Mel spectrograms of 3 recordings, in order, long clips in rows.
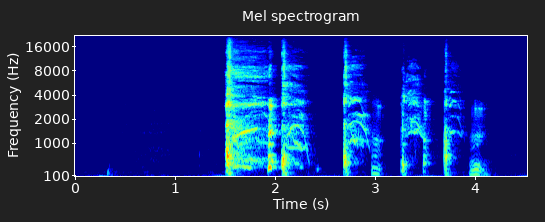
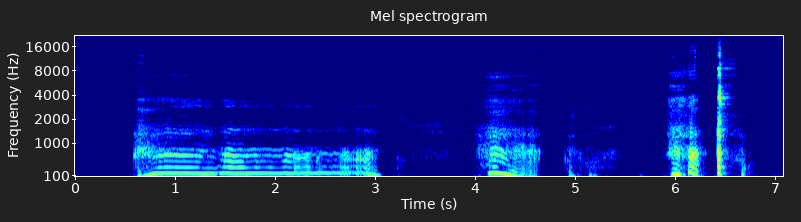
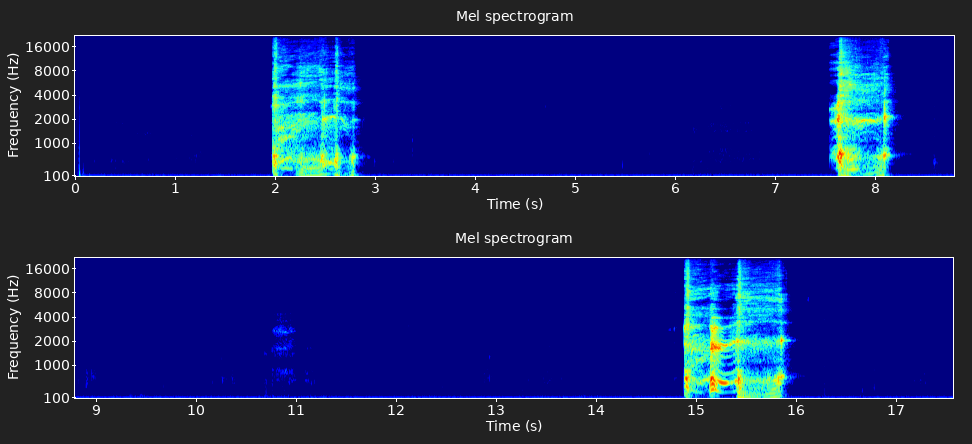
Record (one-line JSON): {"cough_length": "4.5 s", "cough_amplitude": 11324, "cough_signal_mean_std_ratio": 0.39, "exhalation_length": "7.1 s", "exhalation_amplitude": 6966, "exhalation_signal_mean_std_ratio": 0.5, "three_cough_length": "17.6 s", "three_cough_amplitude": 22116, "three_cough_signal_mean_std_ratio": 0.23, "survey_phase": "beta (2021-08-13 to 2022-03-07)", "age": "45-64", "gender": "Male", "wearing_mask": "Yes", "symptom_cough_any": true, "symptom_fatigue": true, "symptom_fever_high_temperature": true, "symptom_change_to_sense_of_smell_or_taste": true, "symptom_onset": "6 days", "smoker_status": "Never smoked", "respiratory_condition_asthma": false, "respiratory_condition_other": false, "recruitment_source": "Test and Trace", "submission_delay": "2 days", "covid_test_result": "Positive", "covid_test_method": "RT-qPCR"}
